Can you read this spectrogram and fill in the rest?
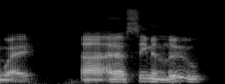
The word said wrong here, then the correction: Simu Liu: Simu Liu.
